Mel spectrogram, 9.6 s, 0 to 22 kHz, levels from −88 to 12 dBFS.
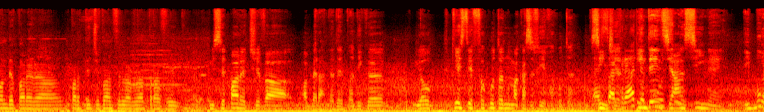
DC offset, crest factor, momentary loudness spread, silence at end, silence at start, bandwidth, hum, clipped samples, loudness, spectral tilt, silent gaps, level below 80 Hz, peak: under 0.1%; 12 dB; 9 LU; 0 s; 0 s; 16 kHz; none; under 0.1%; -21 LUFS; -4.5 dB/octave; none; -24 dBFS; -8 dBFS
